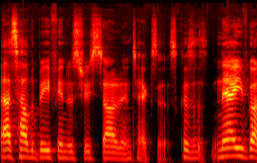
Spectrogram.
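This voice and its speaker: In a very clean recording with a silent background, a woman with an Australian accent talks at a very fast pace in a fairly low pitch. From Australia, Melbourne. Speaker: live fire cook and meat expert. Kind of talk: casual interview chat.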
